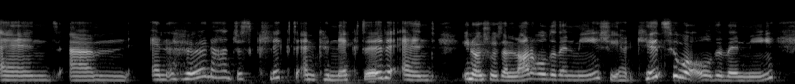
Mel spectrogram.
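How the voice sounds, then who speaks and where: A woman with an American accent, fairly high in pitch, at a moderate pace with lively intonation. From South Africa (Pretoria), then Canada. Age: young. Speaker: guest on interview show. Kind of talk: casual interview chat. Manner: halting, many fillers.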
